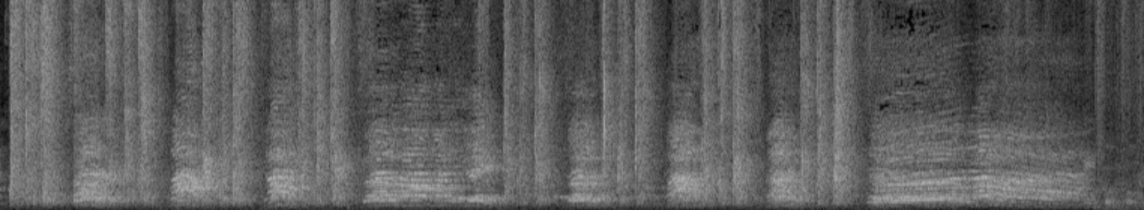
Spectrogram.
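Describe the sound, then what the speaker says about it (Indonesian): A school class performs a rhythmic 'tepuk semangat' clapping cheer, bursts of sharp group claps alternating with loud chanted voices in a repeating pattern, close and energetic. "Tepuk semangat."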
